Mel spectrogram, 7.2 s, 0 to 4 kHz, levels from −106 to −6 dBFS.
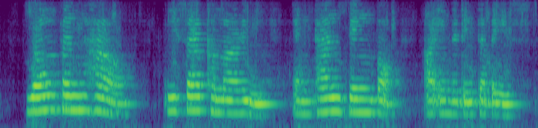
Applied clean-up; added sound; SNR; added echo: neural separator model SepFormer DNS4.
